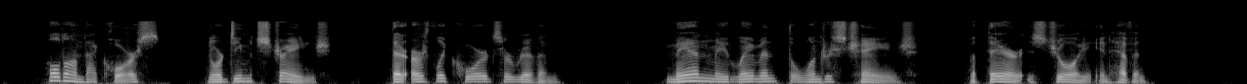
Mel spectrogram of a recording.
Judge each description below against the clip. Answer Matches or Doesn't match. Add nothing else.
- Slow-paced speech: Matches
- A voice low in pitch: Matches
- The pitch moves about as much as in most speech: Matches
